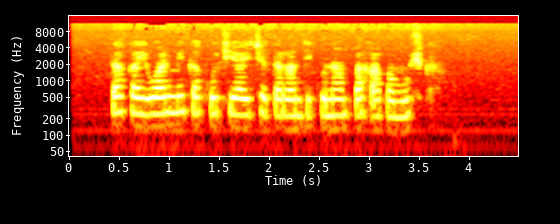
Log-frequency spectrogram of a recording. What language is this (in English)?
Sihuas Ancash Quechua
